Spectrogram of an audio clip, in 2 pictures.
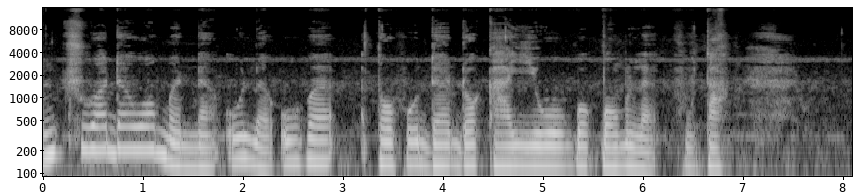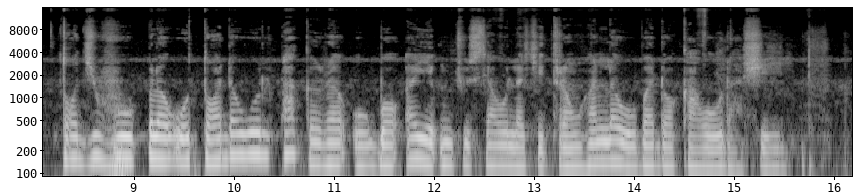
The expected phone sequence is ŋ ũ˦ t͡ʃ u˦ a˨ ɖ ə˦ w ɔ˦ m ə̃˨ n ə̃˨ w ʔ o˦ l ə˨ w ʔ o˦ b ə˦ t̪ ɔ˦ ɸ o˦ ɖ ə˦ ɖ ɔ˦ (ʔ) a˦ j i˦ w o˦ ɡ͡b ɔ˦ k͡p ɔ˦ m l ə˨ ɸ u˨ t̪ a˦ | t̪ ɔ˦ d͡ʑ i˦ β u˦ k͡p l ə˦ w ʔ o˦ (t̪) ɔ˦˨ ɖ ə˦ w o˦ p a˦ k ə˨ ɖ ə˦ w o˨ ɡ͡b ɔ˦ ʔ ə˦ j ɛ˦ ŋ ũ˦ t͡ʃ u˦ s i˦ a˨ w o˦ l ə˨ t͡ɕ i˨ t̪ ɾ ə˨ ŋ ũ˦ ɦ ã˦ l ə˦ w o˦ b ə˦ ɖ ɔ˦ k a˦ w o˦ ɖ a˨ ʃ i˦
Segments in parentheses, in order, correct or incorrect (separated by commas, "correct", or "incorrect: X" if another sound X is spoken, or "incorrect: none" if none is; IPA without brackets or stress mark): incorrect: k, correct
